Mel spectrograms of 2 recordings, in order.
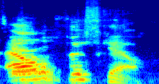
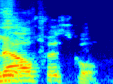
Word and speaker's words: El Fiscal: Oh my god, this is I said el fiscal as al fiscal. I don't know how to say people's names. Well, well, in Spanish it's El Fiscal.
